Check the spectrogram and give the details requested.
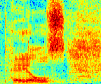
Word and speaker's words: Poehls: It's actually pronounced Poehls. It doesn't look like it. I'll be the first to admit it does not look like that.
